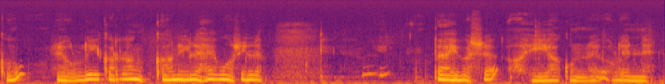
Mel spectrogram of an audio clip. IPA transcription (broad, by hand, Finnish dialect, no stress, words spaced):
ku se ol liːkɑ rɑŋkːɑː niːle heʋosilˑe pæiʋæsː ɑjːɑː ku ne ol enːe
